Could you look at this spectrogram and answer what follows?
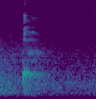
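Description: A single brief, faint cough from a child some distance away, over quiet room noise.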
